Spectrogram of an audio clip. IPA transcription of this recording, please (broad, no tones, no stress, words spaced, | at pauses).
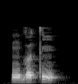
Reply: ŋɡœtĩ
